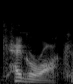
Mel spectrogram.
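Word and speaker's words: Cegorach: the god named Kegorok, I believe is how you pronounce his name.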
